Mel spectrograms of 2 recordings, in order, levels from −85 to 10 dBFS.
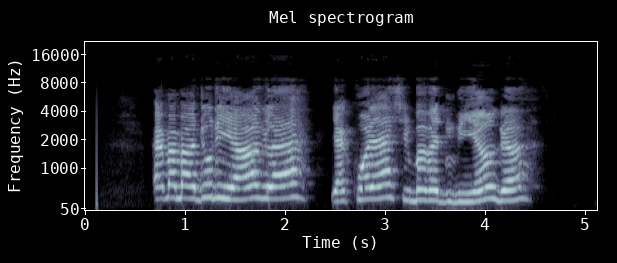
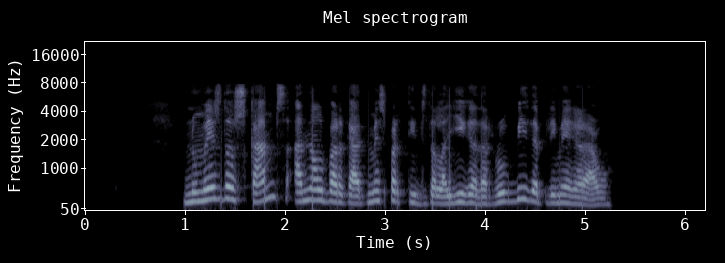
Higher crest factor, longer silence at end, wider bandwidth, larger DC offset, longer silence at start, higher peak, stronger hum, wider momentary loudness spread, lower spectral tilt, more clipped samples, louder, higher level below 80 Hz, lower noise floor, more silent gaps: about the same, 14 dB vs 18 dB; second, 0.65 s vs 0.95 s; first, 9.4 kHz vs 8.2 kHz; neither; second, 0.7 s vs 1 s; first, 0 dBFS vs -16 dBFS; neither; about the same, 7 LU vs 6 LU; about the same, -3.5 dB/octave vs -4 dB/octave; neither; first, -13 LUFS vs -33 LUFS; first, -60 dBFS vs -70 dBFS; second, -78 dBFS vs under -90 dBFS; neither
